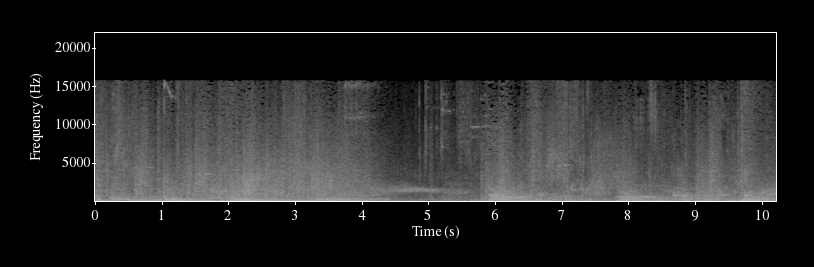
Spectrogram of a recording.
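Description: A man talks into a nearby microphone with animation.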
